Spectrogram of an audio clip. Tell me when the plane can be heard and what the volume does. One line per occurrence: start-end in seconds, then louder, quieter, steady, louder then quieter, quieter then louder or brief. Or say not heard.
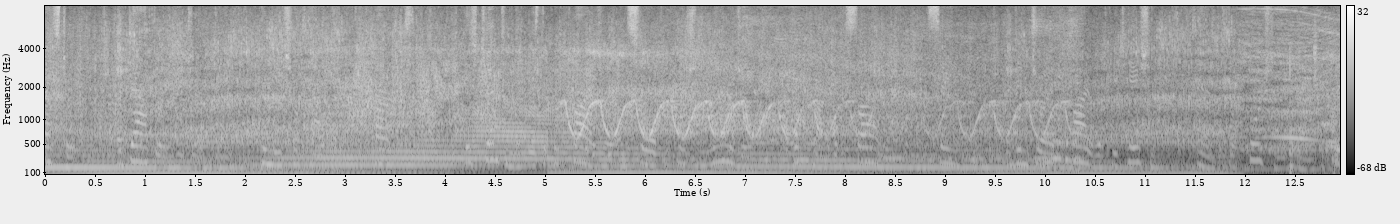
0.0-12.9 quieter.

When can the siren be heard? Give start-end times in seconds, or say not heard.
5.1-10.4.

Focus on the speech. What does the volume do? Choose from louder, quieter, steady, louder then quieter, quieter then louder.
quieter.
